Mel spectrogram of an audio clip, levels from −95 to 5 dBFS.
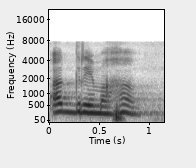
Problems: none marked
